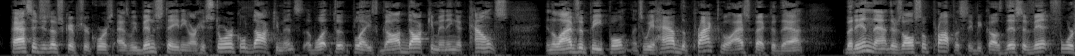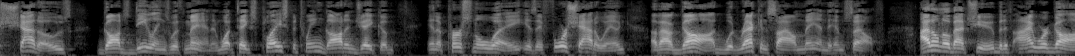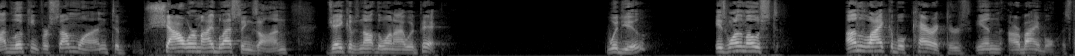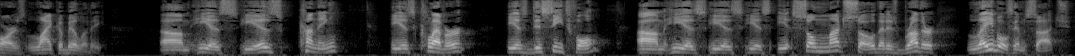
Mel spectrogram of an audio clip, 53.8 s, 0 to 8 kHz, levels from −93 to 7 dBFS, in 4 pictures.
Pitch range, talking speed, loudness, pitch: 130-175 Hz, 155 wpm, -31 LUFS, 150 Hz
